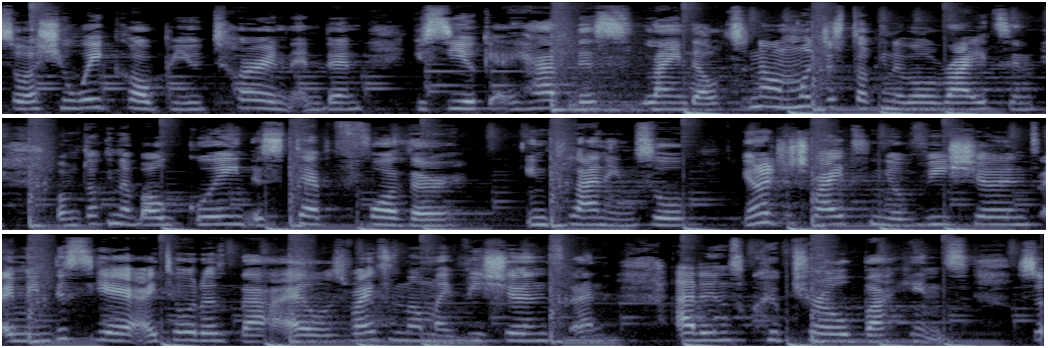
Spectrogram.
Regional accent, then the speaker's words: Nigeria; I am that Nigerian Christian talk colleague.

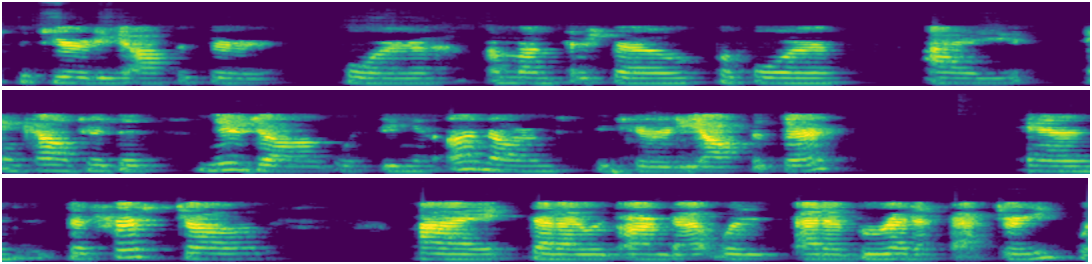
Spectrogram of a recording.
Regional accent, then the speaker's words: Franklin, Tennessee, United States; born there; Well, I was born in Franklin, Tennessee.

